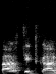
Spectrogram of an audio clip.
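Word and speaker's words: pártitkár: And partitkár is normally pronounced with one T, even though they come from with two T's, okay?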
